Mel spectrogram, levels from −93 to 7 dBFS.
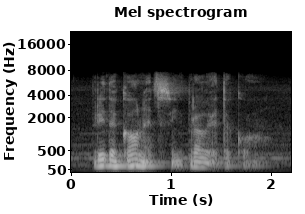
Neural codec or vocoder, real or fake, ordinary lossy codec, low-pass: none; real; none; none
